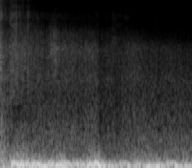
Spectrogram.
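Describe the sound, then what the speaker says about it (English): An artillery shell striking a tank in World of Tanks, a single heavy, booming impact that rumbles and fades over a second and a half, loud and close with no talking. "Ready for artillery to hit us again?"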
